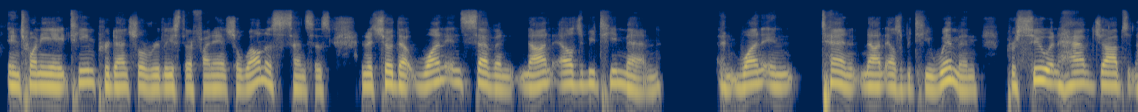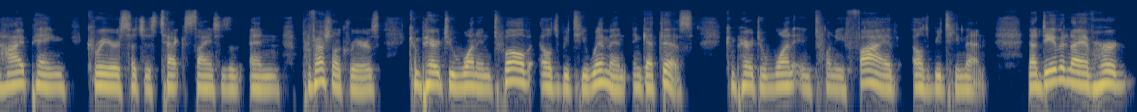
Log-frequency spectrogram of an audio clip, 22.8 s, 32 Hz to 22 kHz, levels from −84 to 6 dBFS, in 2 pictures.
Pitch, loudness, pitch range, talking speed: 145 Hz, -19 LUFS, 135-160 Hz, 165 wpm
